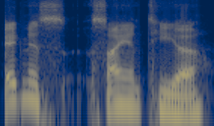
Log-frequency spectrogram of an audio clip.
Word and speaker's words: Ignis Scientia: Is that is that how you pronounce it? That way. Yeah. Ignis Scientia for one and for one and a simic legendary creature human adviser.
